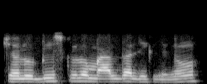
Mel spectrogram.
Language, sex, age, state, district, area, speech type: Maithili, male, 60+, Bihar, Araria, rural, conversation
